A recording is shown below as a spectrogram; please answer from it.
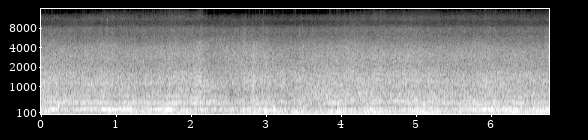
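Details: Swarm of honey bees flying around their hive entrance during sunny February weather, recorded under a foot away on a GoPro Hero 7 Black; steady, thick droning hum with overlapping wingbeat tones rising and fading as bees pass.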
